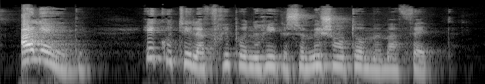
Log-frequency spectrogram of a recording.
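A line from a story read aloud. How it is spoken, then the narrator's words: Shouting with full force. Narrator (French): s'écria-t-il de toute sa force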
